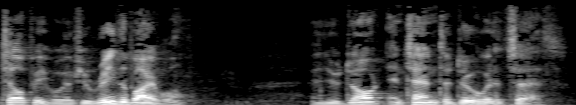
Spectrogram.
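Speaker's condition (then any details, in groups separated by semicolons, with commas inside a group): Parkinson's; tremor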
